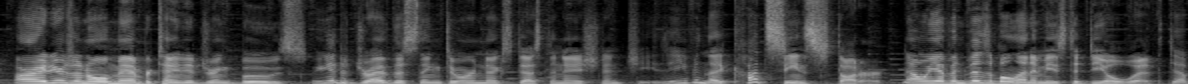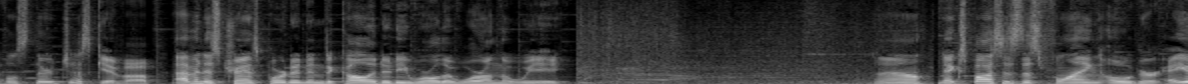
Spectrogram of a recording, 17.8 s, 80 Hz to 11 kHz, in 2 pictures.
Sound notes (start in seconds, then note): 13.2 gun fires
